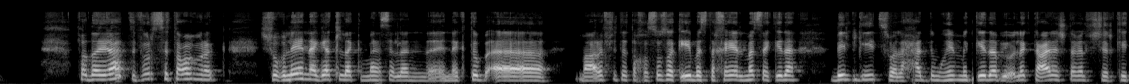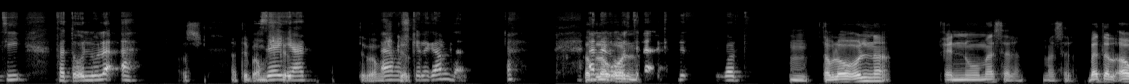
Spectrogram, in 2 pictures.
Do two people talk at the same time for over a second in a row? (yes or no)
no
